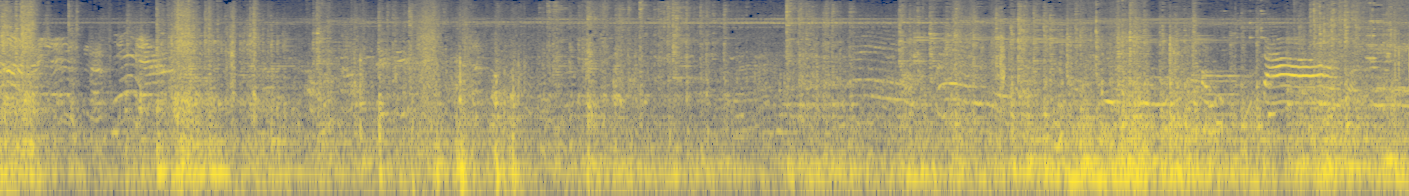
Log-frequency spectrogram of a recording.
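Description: Indistinct talk among workers, with a few sharp metallic clicks of steel rebar being handled and wired into cages.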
